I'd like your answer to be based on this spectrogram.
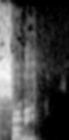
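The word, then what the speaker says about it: Suni: It's pronounced Canada Sunny. Tip. It's Sunny. Like Sunny Johnson.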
